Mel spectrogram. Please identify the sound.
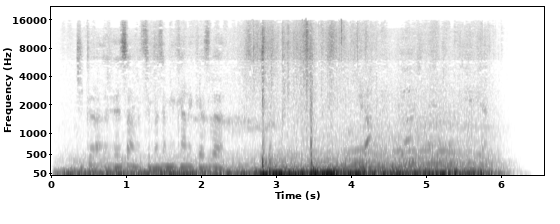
The idiot in the other lane decides to give it a go, even though he/she quite clearly saw our truck coming out of the hospital parking lot. Hey, who says a 68 year old can't drive! This grandpa still has the mentality, flexibility, and reflexes of your average fit teenager these days
motor, screech, idiotic, tires, hospital, car, person, fault, truck, accident, idiot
